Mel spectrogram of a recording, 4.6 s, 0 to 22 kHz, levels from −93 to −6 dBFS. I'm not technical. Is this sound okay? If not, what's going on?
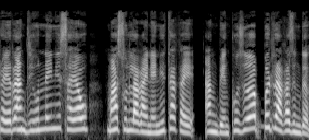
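No. At 0.31 s there is one instance of compressed frames skipped. A single block of the compressed speech, about one frame or roughly 20 milliseconds of audio, never gets played. It was either missing from the file or rejected by the decoder as damaged, so playback jumps straight past it, and a sliver of the speech is simply gone.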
